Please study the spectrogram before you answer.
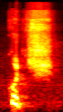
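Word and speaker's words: cwtch: and that word is coach which i think is spelled c-w-t-c-h is that correct sir kuch and it it's a lovely word it sounds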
